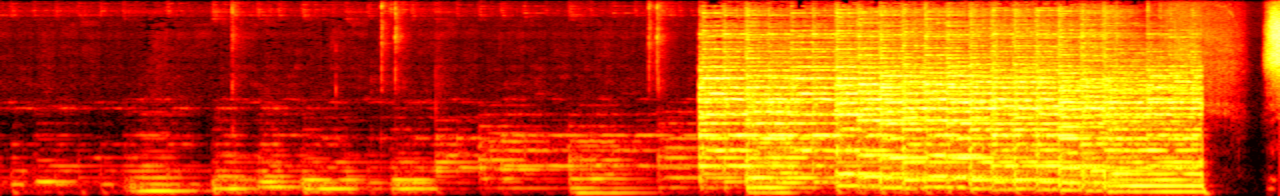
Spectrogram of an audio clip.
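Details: Simulated bilateral moderate to profound, mid-to-high frequency sensorineural hearing loss, toggling between right and left ears during music where several instruments are playing.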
